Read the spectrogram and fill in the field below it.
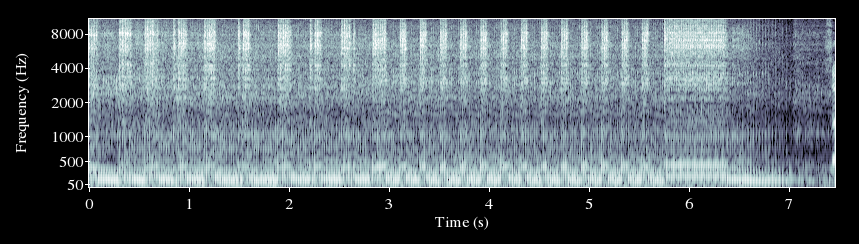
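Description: A Raider 150 Fi motorcycle on its stock ECU, fitted with a Reborn canister exhaust, chugs at a loud, rapid, pulsing idle, then the throttle is blipped into a brief, louder rev before the engine drops back and fades.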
